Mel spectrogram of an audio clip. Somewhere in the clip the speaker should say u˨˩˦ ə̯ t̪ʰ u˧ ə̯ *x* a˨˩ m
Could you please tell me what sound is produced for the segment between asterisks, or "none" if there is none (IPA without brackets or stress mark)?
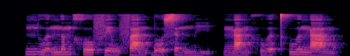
ŋ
